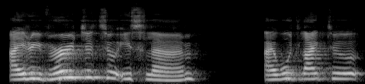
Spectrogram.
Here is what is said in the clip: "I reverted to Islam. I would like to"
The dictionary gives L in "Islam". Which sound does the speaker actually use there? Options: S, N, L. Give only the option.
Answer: L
